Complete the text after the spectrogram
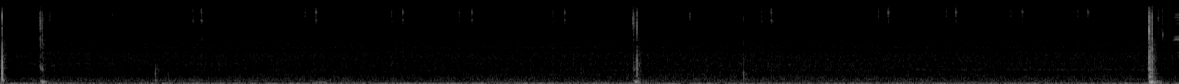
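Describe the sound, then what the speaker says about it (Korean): Computer mouse clicking while working in Maya, sparse sharp clicks at irregular intervals, close but faint, over a quiet room hiss. "자, 또 클릭 클릭 클릭 클릭 클릭 클릭"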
